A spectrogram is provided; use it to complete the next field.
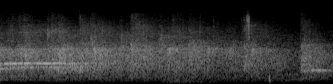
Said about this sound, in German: Gebt nochmal einen richtig fetten Applaus an Dominik von letzter Woche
